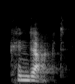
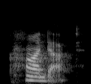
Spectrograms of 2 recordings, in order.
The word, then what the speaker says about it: conduct: So, red is going to tell you that this is a verb, and you're going to stress syllable number two, conduct. Blue tells me it's a noun, and we're going to stress syllable number one, conduct.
